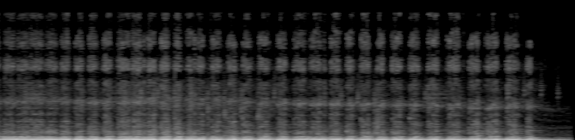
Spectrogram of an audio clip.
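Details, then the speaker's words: Turbo Miata at its first start after the turbo build: deep, loud idle with an uneven, stumbling lope and irregular pulses that never settle, not smooth, as if it had a big cam; rough running, likely misfire, owner thinks it just needs a tune. "Oh god, it sounds beefy. Okay, so I think it just needs a tune."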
